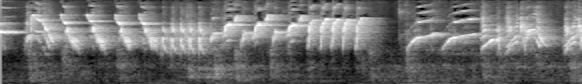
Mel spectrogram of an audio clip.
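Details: A young Balkan-type European goldfinch sings rapid, liquid twittering phrases of repeated high chirps and buzzy trills, breaking off for a moment near the three-second mark before resuming with upward-sliding notes.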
